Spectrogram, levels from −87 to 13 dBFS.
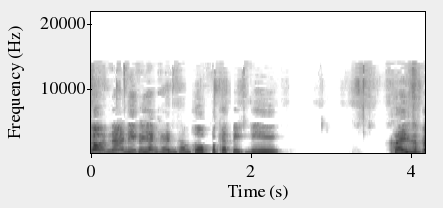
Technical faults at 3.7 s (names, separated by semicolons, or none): Vorbis compression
